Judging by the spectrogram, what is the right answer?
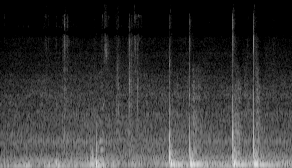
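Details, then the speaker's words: Crete Carrier semi truck's tires checked by thumping at Lowe's distribution center, Mount Vernon, Texas, after a tire problem and air fill; several sharp, solid thumps with quick tight rebound, no dull thud; all tires sound tight as a drum, properly inflated. "you can really base that on the sound of the yeah they all sound tight as a drum"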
